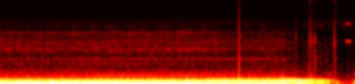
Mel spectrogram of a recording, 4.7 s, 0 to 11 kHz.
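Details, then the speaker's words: EK Honda Civic after adding a 12V 30A fuel pump relay with 12-gauge wire; deep, steady, even idle rumble with no misses or knocks, then the engine winds down and stops; the relay fix worked; normal idle. "See, you can hear the fuel pump. All right, she's on. So it worked."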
